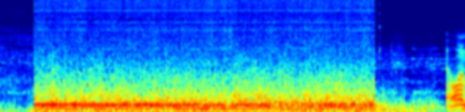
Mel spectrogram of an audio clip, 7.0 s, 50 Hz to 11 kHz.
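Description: A loud, steady electric motor whine from an E-Flite Apprentice 15e model plane in flight, holding a constant pitch for several seconds before cutting off abruptly.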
